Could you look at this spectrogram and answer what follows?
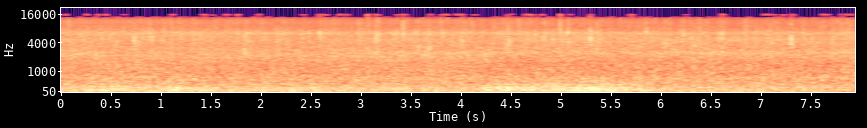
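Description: Fierce thunderstorm downpour: heavy rain pouring onto pavement and parked cars in a dense, steady hiss.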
